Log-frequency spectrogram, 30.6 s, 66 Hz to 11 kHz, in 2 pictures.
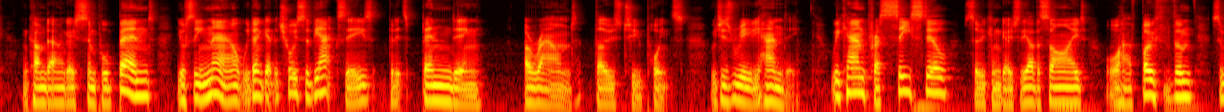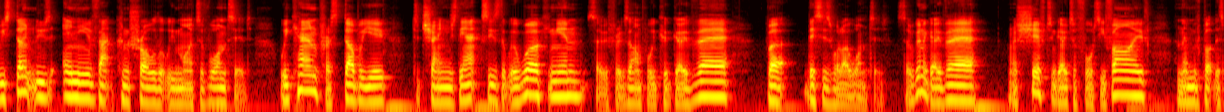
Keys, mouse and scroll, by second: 1.1 click, 11.4 c, 20.1 w, 24.9 w, 29.4 click, 29.7-30.6 scroll down 1.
